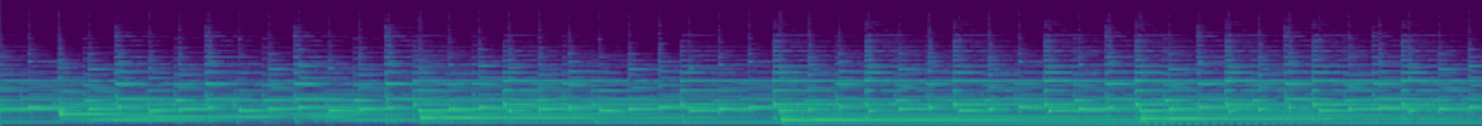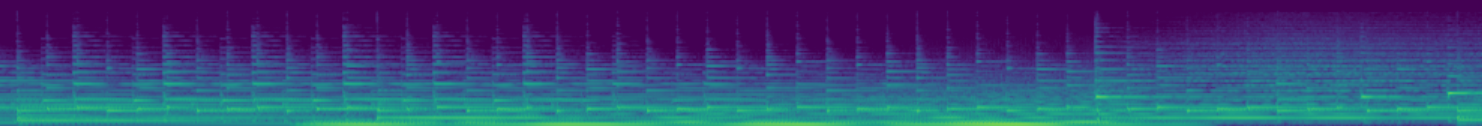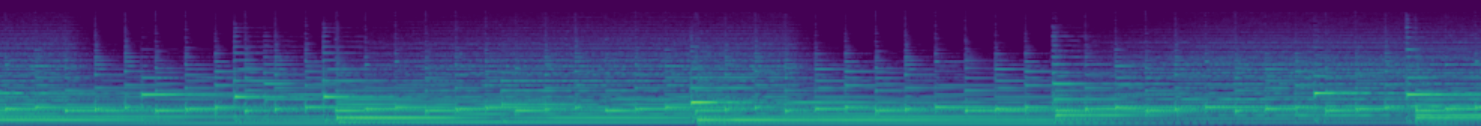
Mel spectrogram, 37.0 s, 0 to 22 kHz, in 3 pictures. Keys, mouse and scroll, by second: 11.2 double click, 33.7-36.2 scroll down 1.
